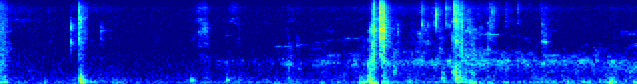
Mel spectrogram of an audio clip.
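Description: Faint, scattered clicks and small knocks over quiet room tone, with a faint steady tone coming in about halfway through.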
